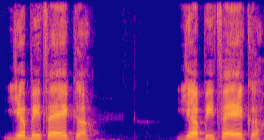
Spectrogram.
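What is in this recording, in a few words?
"yvpefikv", Muscogee word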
